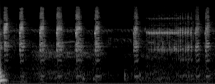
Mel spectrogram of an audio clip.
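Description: Guineafowl alarm calling: a rapid, rhythmic run of harsh notes, several a second, with a brief steadier high note near the end.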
